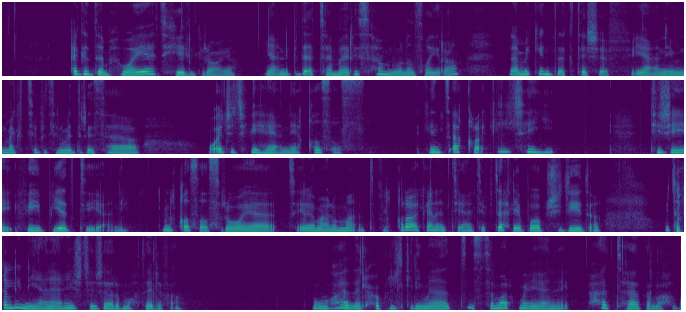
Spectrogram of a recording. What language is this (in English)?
Najdi Arabic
